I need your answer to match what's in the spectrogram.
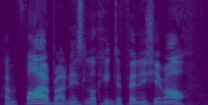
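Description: A man voicing a drunk, boastful middle-aged lord who slurs his words and gossips loudly. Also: medium pitch, quick pace, no echo, close to an everyday voice. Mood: boozy, boastful. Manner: slurring, loud, gossipy.

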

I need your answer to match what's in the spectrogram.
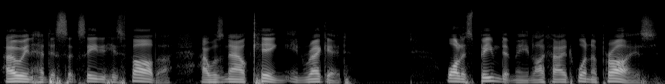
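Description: A man reading a first-person story as audiobook narration, in a steady storytelling manner. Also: on the low side, normal speed, dry recording.

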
